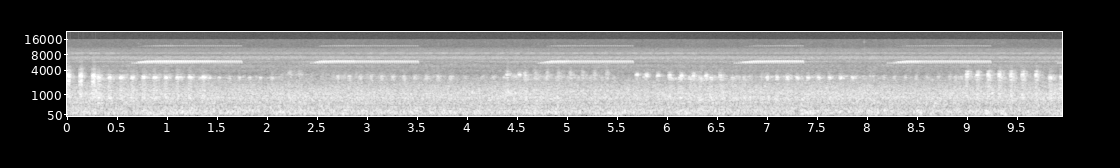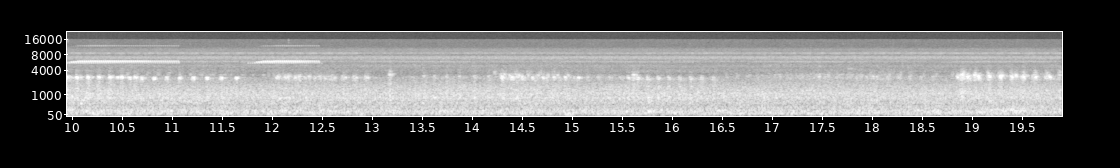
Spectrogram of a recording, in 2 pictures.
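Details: Frog chorus in the fields, recorded while fishing: repeated rattling pulse trains from several callers come and go for twenty seconds, with regular high insect whistles and a fainter still-higher tone in the background.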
